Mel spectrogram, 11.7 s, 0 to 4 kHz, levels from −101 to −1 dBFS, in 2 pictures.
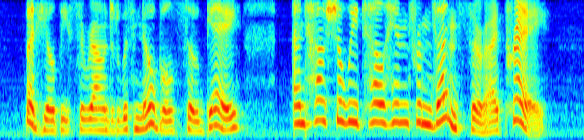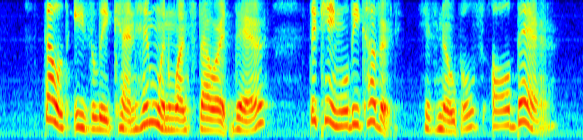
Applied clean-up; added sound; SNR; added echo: none; none; none; none.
